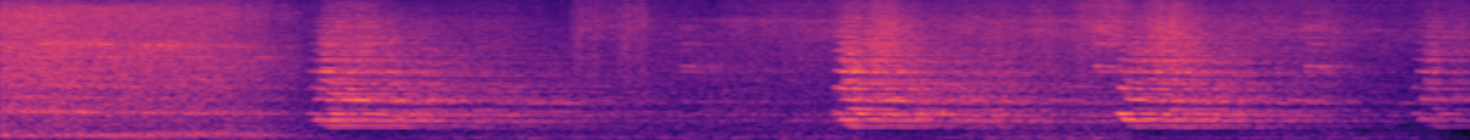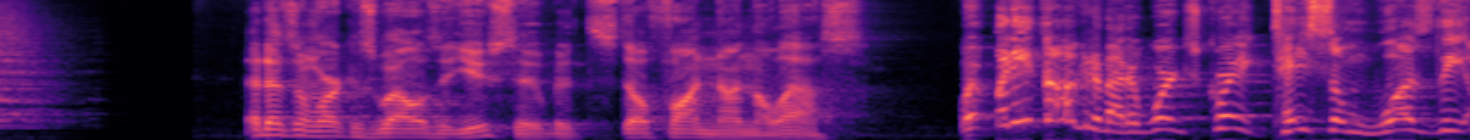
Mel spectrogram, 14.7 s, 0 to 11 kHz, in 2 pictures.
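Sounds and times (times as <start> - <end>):
low rumble of a rolling train: 0.0 - 7.3
loud train horn blasts: 1.5 - 3.1, 4.2 - 7.9
speech: 8.6 - 14.7.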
